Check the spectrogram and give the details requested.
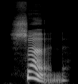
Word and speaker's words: schön: Shun.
